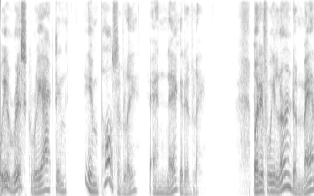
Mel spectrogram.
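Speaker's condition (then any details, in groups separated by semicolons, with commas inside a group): No condition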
